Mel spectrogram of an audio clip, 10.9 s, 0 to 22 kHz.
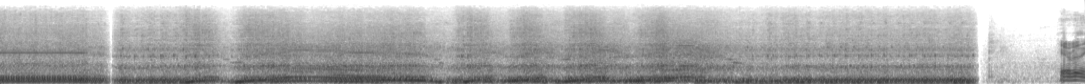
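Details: Reconditioned-bottom-end Ford 390 FE big block with 2V manifold, not yet run in, revs up and settles smoothly with a faint thin squeak from alternator or water pump; engine runs healthy.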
